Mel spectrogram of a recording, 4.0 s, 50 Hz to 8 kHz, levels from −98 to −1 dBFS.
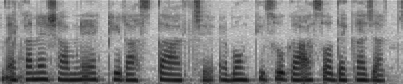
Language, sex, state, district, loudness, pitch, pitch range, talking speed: Bengali, female, Assam, Hailakandi, -14 LUFS, 210 Hz, 205-225 Hz, 150 wpm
